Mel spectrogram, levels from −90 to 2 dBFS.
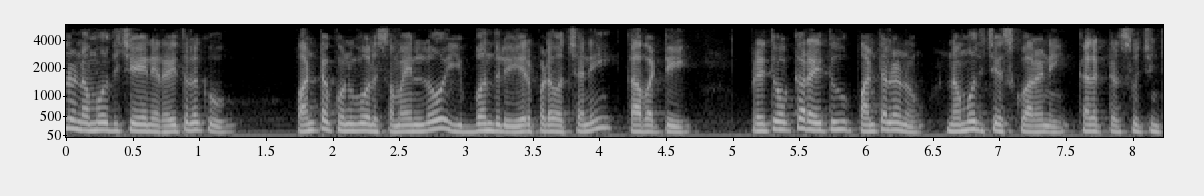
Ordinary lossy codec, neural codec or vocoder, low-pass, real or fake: MP3, 48 kbps; codec, 16 kHz, 8 kbps, FunCodec, trained on Chinese and English, 25 frames a second; 5.4 kHz; fake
